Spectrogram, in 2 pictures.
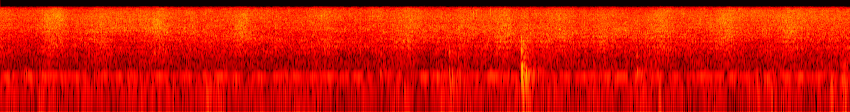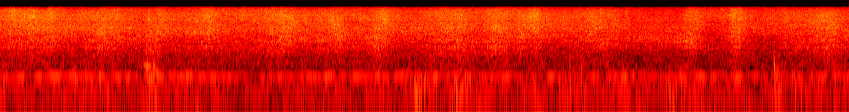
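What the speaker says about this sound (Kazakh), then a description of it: "осылай бір араластырып аламыз." Chicken frying in a pan and being stirred, a loud, steady close sizzle with occasional scraping and clinking of the utensil throughout.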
